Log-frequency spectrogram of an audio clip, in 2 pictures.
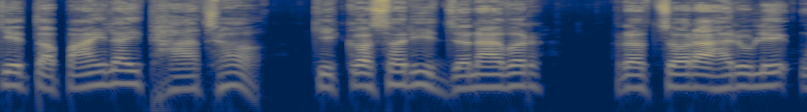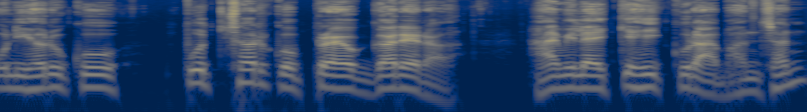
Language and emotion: Nepali, neutral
